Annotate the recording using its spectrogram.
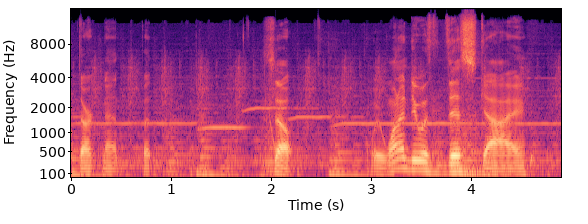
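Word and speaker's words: Darknut: I think it's pronounced dark nut, but so what we want to do with this guy is you can do one of two things.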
